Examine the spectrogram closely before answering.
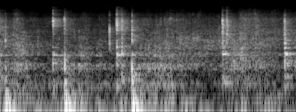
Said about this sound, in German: Und geben jetzt die Wurststückchen dazu. Können sich nämlich auch noch ein bisschen anbraten.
